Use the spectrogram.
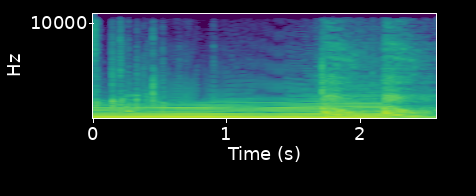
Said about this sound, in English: Full house. They brought the foghorn.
